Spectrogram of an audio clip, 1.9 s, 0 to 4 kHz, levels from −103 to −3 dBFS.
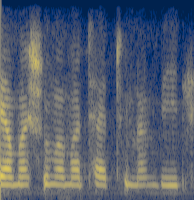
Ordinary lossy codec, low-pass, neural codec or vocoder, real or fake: Opus, 16 kbps; 3.6 kHz; none; real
